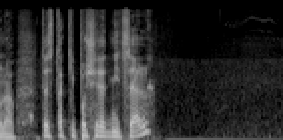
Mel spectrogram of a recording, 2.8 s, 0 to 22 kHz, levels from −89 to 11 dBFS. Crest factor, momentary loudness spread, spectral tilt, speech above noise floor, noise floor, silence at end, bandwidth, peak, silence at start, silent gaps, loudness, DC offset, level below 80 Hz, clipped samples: 20 dB; 6 LU; -4.5 dB/octave; 42 dB; -62 dBFS; 1.3 s; 17 kHz; -2 dBFS; 0 s; none; -20 LUFS; under 0.1%; -44 dBFS; under 0.1%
